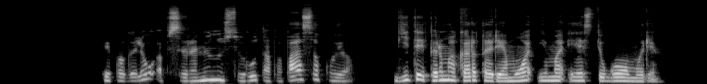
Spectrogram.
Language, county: Lithuanian, Vilnius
